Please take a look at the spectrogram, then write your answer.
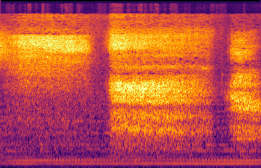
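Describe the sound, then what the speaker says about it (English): Slow, deep breathing during a gentle vinyasa yoga class, heard as soft airy exhales and inhales close to the microphone, with two distinct breath swells in a quiet room. "Take another breath in and out"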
